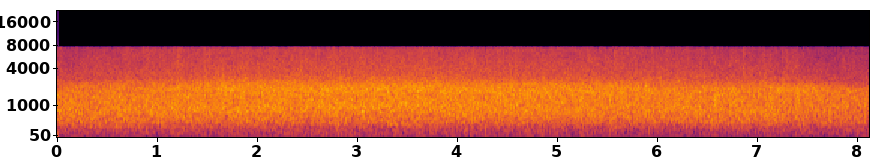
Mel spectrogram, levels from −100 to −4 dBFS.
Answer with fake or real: fake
